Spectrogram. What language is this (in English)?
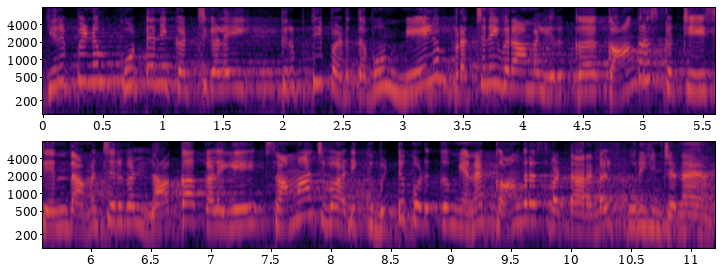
Tamil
